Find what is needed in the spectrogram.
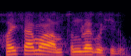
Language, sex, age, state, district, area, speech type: Assamese, male, 18-30, Assam, Biswanath, rural, conversation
